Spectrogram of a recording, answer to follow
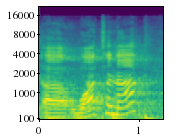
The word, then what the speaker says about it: Vattanac: It is Watanak. Which apparently the V is pronounced as a W here.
